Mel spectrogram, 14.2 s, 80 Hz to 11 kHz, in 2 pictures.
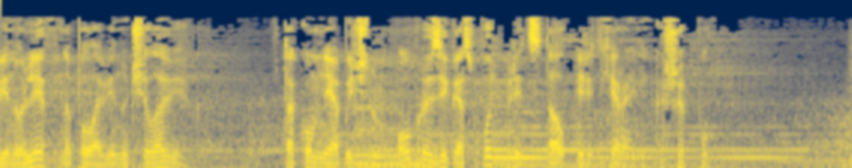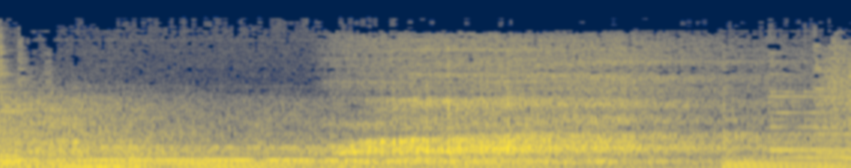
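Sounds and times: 
speech: 0.0 - 1.7, 2.4 - 6.0
ominous thunder rumbling: 6.8 - 13.9.

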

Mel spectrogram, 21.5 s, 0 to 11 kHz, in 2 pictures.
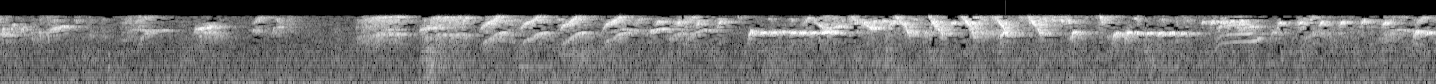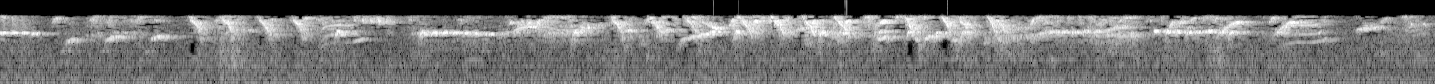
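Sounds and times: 
birds chirping, twittering and whistling: 0.0 - 21.5
rough background noise: 0.0 - 21.5.

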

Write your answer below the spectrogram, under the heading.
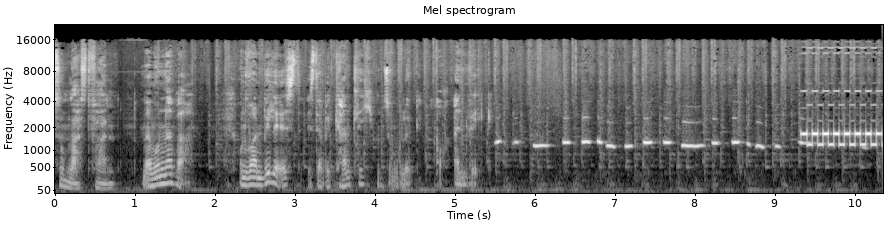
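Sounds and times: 
speech: 0.0 - 5.6
whistled melody played over a rhythmic beat: 5.4 - 10.3
telephone ringing with electronic trill: 9.3 - 10.3.

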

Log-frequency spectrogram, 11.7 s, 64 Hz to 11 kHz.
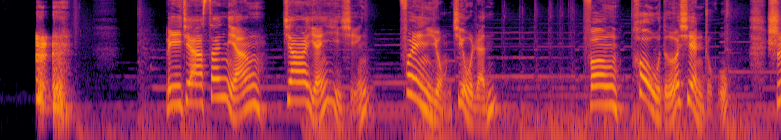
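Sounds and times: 
palace official clearing his throat before reading an imperial edict: 0.6 - 1.2
speech: 2.5 - 7.6, 8.8 - 11.7.

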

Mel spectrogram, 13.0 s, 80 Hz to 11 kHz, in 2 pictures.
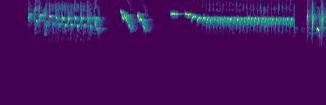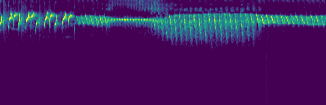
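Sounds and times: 
Van Hasselt's sunbird song: 0.5 - 13.0
low hum: 5.9 - 8.6.

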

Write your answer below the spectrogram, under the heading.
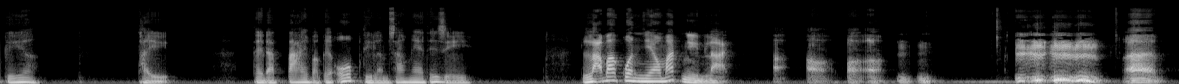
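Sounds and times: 
speech: 0.0 - 0.4, 1.4 - 1.8, 2.6 - 4.8, 5.8 - 9.4, 10.2 - 11.7
old man clearing throat before answering a phone: 7.8 - 9.4, 10.0 - 11.2.

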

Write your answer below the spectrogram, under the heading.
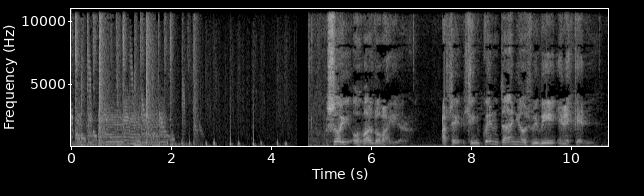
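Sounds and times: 
loud music: 0.0 - 2.8
heartbeat thumping: 1.9 - 4.5
speech: 5.2 - 6.8, 7.4 - 10.5.

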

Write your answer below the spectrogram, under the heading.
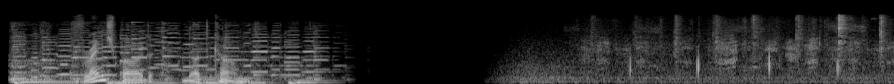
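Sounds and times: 
speech: 0.8 - 2.7
steady outdoor noise in a park: 4.8 - 8.9
dog panting and snuffling in a park: 5.6 - 8.9.

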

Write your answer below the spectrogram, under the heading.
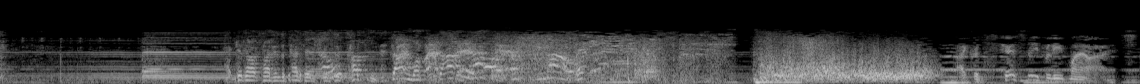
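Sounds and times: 
speech: 2.3 - 6.8, 9.7 - 11.3
window glass and debris shattering: 7.5 - 9.4
parcel bomb explosion blast: 7.5 - 9.7.

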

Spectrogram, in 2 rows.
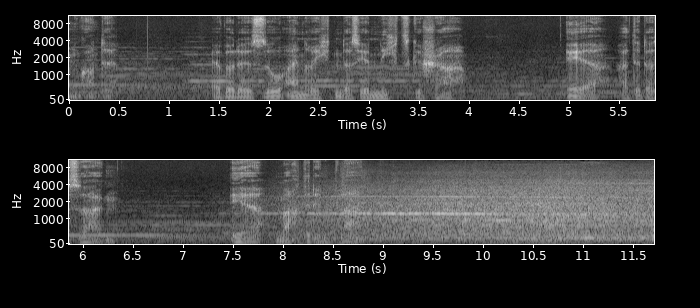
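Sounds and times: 
faint tonal hums: 0.0 - 11.7
speech: 1.5 - 4.0, 5.0 - 6.4, 7.5 - 9.0
train arriving by rail in Munich: 7.2 - 11.7.

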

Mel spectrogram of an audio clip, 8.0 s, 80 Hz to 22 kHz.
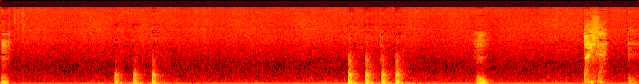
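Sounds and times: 
knocking on a door: 1.4 - 2.2, 4.3 - 5.2.

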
